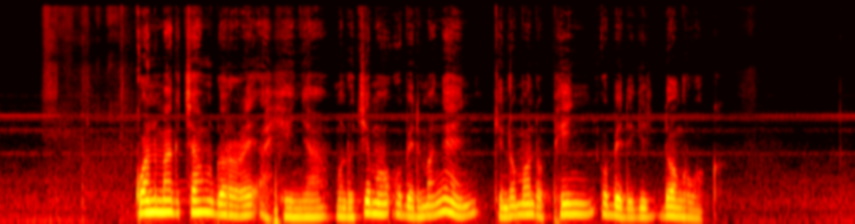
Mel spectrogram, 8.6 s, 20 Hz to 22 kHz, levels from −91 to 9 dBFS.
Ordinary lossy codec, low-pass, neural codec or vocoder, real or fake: none; 19.8 kHz; none; real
